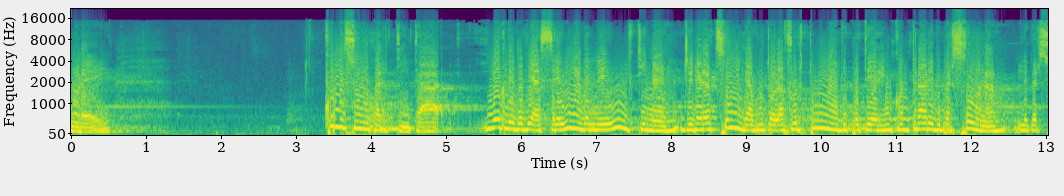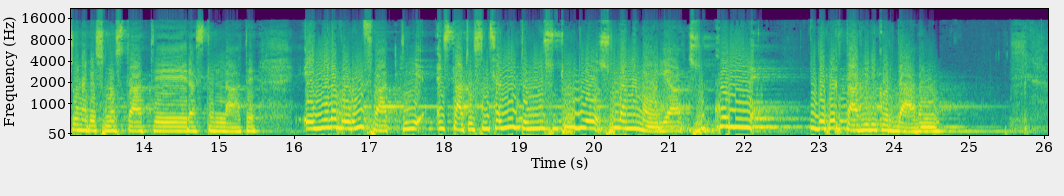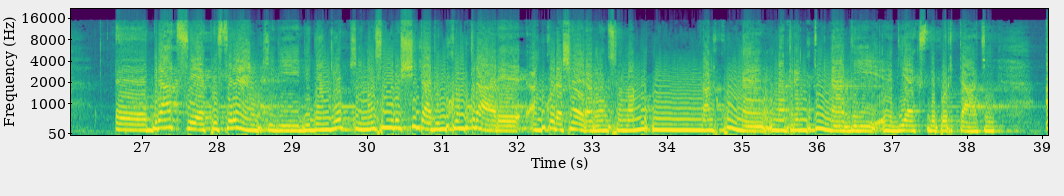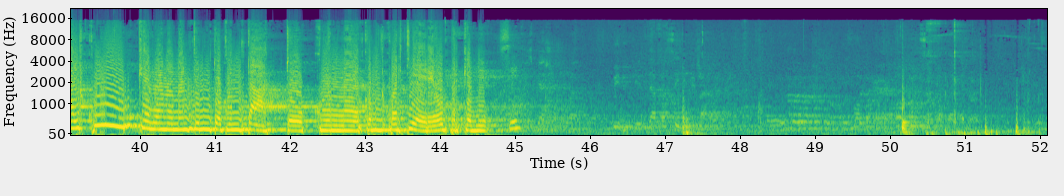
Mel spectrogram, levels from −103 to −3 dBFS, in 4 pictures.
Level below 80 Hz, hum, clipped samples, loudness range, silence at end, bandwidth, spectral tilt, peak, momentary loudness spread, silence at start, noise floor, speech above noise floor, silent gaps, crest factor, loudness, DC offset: -26 dBFS; none; 3%; 12 LU; 0.05 s; over 20 kHz; -5 dB/octave; 0 dBFS; 16 LU; 0 s; -31 dBFS; 28 dB; none; 4 dB; -4 LUFS; under 0.1%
